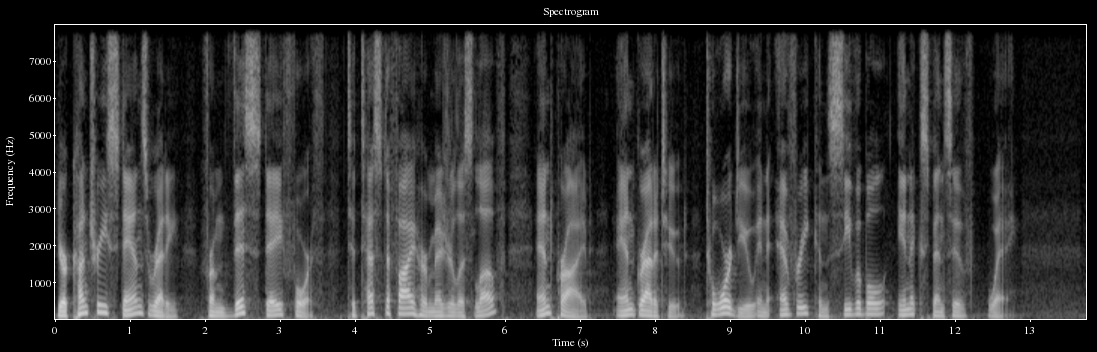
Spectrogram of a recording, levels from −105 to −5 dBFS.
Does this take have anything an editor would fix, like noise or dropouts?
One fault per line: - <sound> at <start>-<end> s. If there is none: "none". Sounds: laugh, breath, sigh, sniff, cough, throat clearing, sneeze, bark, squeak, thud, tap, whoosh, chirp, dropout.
none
